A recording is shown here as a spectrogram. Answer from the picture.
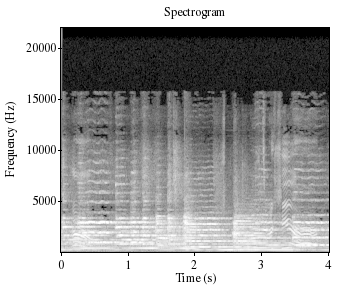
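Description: A busker's instrumental music, several long held notes overlapping and ringing in a hard-walled concourse, with passers-by talking briefly.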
